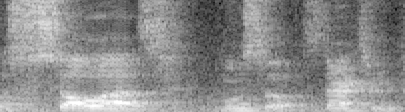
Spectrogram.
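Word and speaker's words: psoas: is one that gets into something called the solas muscle starts with p p s so as the d is silent so this one's kind of awkward to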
